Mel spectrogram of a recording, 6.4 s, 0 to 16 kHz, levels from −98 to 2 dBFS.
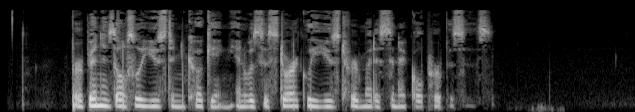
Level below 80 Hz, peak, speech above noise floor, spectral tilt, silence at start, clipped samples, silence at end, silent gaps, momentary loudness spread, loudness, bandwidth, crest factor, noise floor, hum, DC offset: -66 dBFS; -4 dBFS; 56 dB; -4.5 dB/octave; 0.7 s; under 0.1%; 1.45 s; none; 12 LU; -24 LUFS; 11.5 kHz; 22 dB; -79 dBFS; none; under 0.1%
